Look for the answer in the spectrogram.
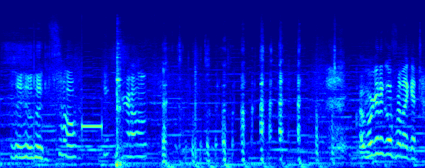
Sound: beep

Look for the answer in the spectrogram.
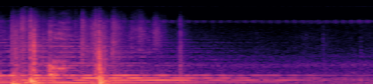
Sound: <i> grunts</i>

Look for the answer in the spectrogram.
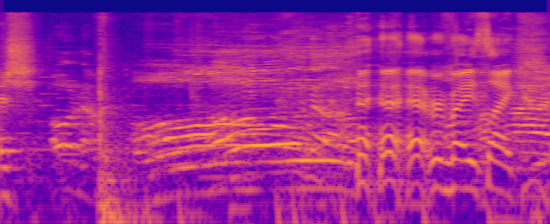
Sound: laughs

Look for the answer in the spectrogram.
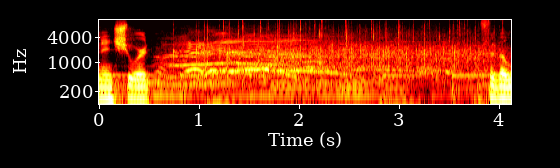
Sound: cheering

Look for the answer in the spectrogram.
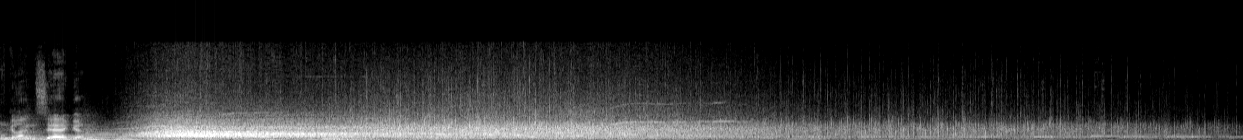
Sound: applause

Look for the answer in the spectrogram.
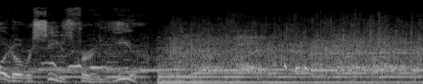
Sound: cheers

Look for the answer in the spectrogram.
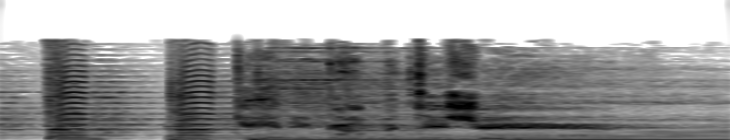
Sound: upbeat music; whispering

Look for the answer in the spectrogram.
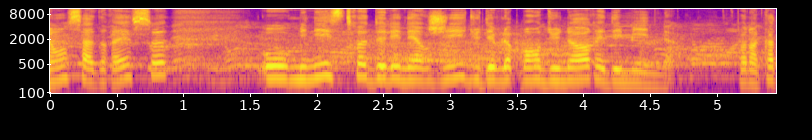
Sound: applause

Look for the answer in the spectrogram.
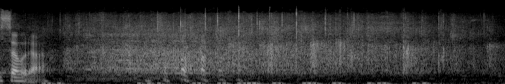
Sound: applause

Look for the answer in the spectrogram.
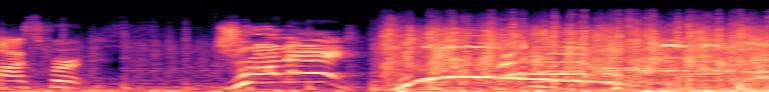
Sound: applause

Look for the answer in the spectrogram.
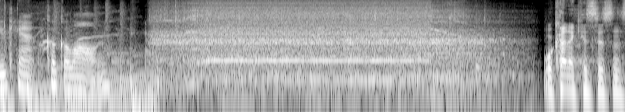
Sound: food processor whirring

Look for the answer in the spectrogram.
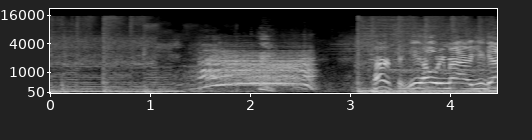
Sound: bull mooing

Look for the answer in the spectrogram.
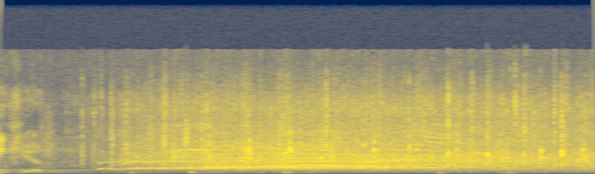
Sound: audience applauding

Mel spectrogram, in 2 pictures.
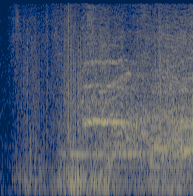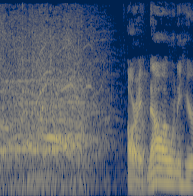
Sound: crowd cheering

